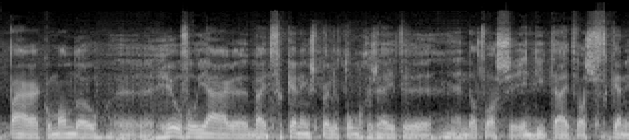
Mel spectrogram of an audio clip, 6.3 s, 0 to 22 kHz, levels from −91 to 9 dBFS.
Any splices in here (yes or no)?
no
